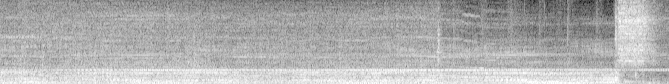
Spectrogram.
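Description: Freund SPIR-A-FLOW fluid-bed granulator dryer running, a steady machine noise with a constant high whine and low hum. Near the end comes a brief hiss, and the machine noise then cuts away as it is switched off.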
